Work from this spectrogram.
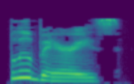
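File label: "blueberries", British English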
